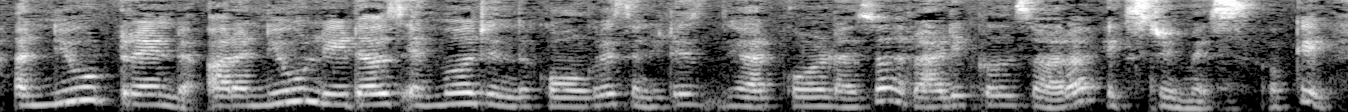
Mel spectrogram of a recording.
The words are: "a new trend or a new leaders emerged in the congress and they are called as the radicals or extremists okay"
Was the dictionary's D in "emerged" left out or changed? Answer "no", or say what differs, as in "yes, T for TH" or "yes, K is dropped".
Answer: yes, D is dropped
